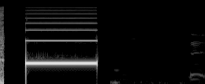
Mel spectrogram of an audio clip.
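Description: A single loud electronic beep: one steady tone, held for about three-quarters of a second, that starts and stops abruptly.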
